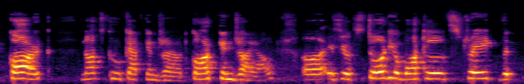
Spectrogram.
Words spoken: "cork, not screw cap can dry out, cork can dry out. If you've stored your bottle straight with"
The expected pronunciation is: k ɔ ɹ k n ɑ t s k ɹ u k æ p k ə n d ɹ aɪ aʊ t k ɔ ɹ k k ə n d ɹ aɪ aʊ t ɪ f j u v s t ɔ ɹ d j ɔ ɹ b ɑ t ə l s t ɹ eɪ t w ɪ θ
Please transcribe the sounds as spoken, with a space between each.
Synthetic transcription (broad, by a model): k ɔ ɹ k n ɑ t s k u k æ p k ə n d ɹ aɪ aʊ t k ɔ ɹ k k ə n d ɹ aɪ aʊ t ɪ f j u v s t ɔ ɹ d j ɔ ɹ b ɑ t ə l s t ɹ eɪ t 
